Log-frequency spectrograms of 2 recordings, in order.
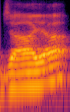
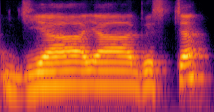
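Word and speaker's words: ज्यायांश्च: So it is not jaya or jaya. It is ja and ya becomes jya. Like jyeshtarajam. Ja and ya becomes combined. Jaya. Like ja. What is that? Yeah, ja and ya. Jyayaguscha purushaha.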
